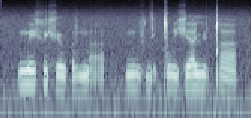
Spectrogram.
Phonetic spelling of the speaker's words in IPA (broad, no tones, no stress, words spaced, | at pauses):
me xʏxʲɔu̯ʔəvma̰ | muvdḛǀui̯xʲa lʲuǃa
